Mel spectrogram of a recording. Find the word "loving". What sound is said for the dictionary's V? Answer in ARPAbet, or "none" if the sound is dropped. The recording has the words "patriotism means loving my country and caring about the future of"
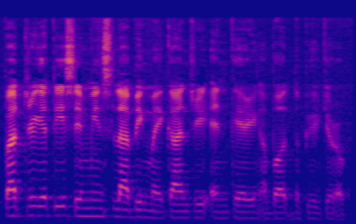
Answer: B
